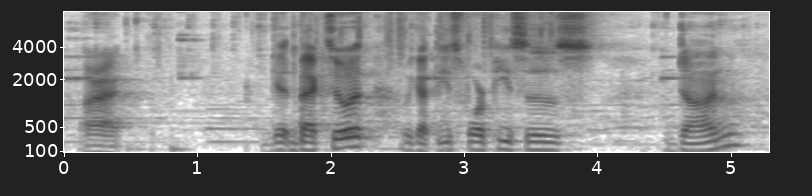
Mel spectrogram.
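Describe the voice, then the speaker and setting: Over music in the background, a man speaks at a fairly slow pace in a relaxed tone with lively intonation. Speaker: livestreamer building a hurdy gurdy. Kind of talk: casual livestream commentary while crafting. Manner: relaxed, with many filler words.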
